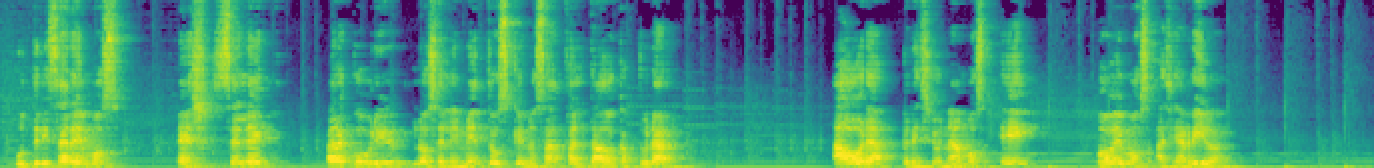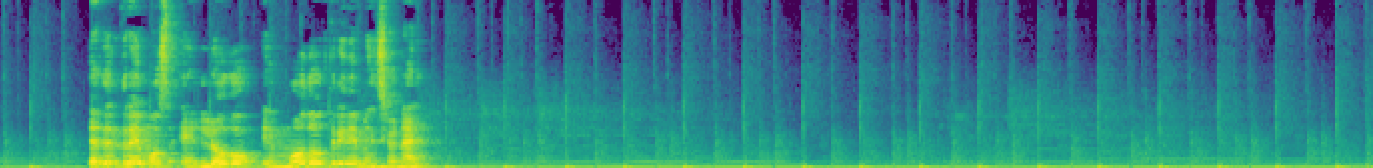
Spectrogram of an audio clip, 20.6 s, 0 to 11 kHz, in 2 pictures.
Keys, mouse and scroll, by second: 0.0-0.3 typing, 0.2 Tab, 0.5 Tab, 0.8 click, 1.5-2.5 scroll down 2, 2.5 click, 3.7 click, 5.6-6.4 scroll up 3, 6.4 e, 9.6-11.4 middle drag, 11.4-12.1 scroll down 3, 12.1-13.2 middle drag, 13.2 e, 14.0 click, 14.3 middle click, 15.0 Tab, 15.8 click, 16.2-17.1 scroll up 5, 17.1-17.4 scroll down 2, 17.4-19.5 middle drag.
